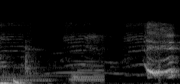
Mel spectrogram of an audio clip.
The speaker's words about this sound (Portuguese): O bebê tá chorando, velho. Eu tava zoando, o bebê tá chorando agora. Meu Deus. Alguém para esse bebê de chorar, Jesus.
